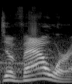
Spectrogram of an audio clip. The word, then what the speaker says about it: D'Or: I figured it out we're pronouncing it wrong it's devour as in devour every play that comes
